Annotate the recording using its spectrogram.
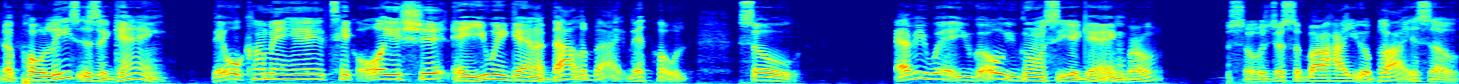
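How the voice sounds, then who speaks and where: A man with a Brooklyn accent, fairly high-pitched with vocal fry, very wide pitch swings and a fairly quick pace. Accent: New York (Brooklyn). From Brooklyn, New York City. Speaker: drill rapper. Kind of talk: casual interview. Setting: studio, in person.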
